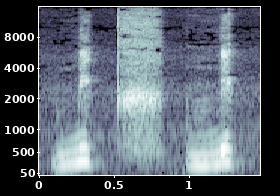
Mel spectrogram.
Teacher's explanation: Sikit je bunyi angin dia. Itu namanya hamas.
